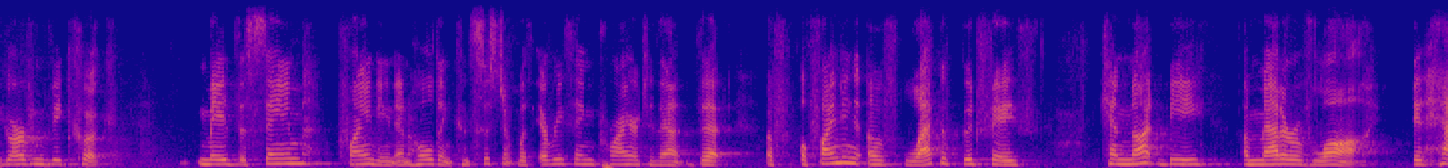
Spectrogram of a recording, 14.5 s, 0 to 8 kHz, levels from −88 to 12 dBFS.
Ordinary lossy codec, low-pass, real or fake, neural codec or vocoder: Opus, 16 kbps; 7.2 kHz; real; none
